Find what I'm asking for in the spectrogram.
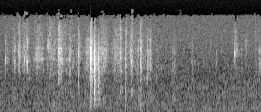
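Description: Someone chews a crunchy pickle doused in hot sauce, with soft close crunches and wet clicks, a few sharper bites standing out against quiet mouth noise.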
